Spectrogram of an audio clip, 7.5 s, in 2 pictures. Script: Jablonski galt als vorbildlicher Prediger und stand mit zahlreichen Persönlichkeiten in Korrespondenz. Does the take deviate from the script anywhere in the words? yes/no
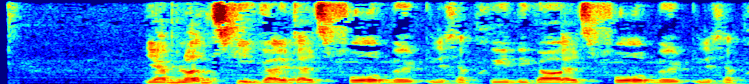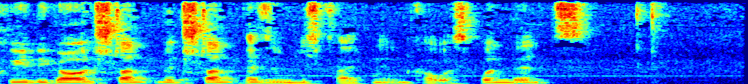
yes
